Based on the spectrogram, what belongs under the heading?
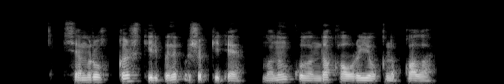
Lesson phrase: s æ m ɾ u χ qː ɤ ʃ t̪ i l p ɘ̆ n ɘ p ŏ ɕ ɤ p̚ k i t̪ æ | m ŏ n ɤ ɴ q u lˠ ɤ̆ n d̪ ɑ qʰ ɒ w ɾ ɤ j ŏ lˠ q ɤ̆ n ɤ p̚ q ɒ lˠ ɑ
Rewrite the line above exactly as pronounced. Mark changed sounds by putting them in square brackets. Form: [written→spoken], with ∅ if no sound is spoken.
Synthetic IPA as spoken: s æ m ɾ u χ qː ɤ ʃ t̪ i l p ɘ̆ n ɘ p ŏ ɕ ɤ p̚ k i t̪ æ | m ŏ n ɤ ɴ q u lˠ ɤ̆ n d̪ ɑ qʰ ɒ w ɾ ɤ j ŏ lˠ q ɤ̆ n ɤ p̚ q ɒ lˠ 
